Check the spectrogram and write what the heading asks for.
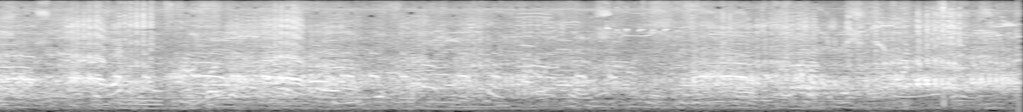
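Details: Thousands of sandhill cranes on their annual migration stopover at Paynes Prairie in North Florida fill the air with a steady, unbroken chorus of purring, trilled bugling calls layered over one another for nearly eight seconds.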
